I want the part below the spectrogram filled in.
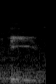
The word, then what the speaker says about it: Fydd: And that's the first name, and the last name is F-Y-D-D. – F-Y-D-D. How'd you pronounce it? – Thieve. – Yeah, Thieve. Yeah. It does not sound like it. – That's how Welsh works, alright?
